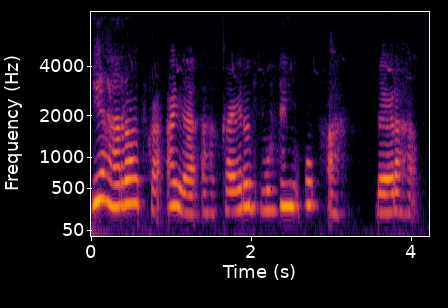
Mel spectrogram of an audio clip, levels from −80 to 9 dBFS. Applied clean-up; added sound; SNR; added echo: neural mask model DeepFilterNet 3.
